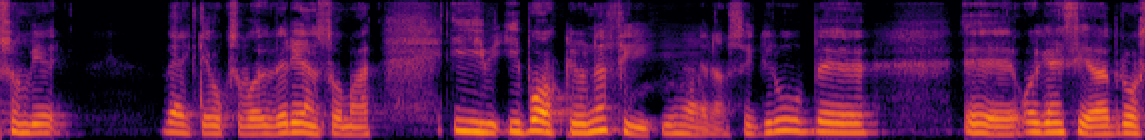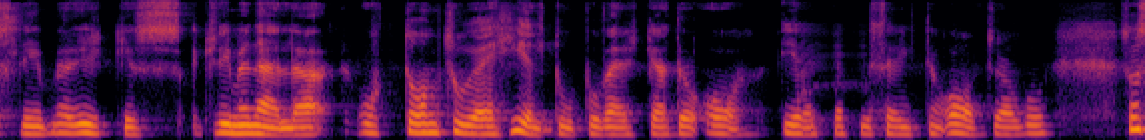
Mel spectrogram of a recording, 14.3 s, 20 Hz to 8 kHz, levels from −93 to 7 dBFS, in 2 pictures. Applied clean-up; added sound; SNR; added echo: neural mask model DeepFilterNet 3.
